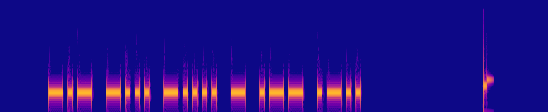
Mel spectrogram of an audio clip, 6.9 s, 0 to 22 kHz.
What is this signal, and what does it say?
Morse code, heard as a keyed tone, about 20 wpm, 700 Hz. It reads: KB6TWL
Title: USA Call Signs - 3x Character Spacing - 20wpm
